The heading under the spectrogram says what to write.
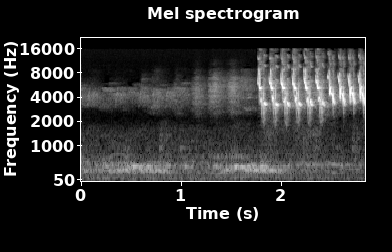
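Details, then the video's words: Grey-crowned goldfinch singing: faint thin notes at first, then a loud, fast run of high, bright twittering trills repeated in quick pulses during the final second. "Пение щегла | пение седоголового щегла. Красивое пение !"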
